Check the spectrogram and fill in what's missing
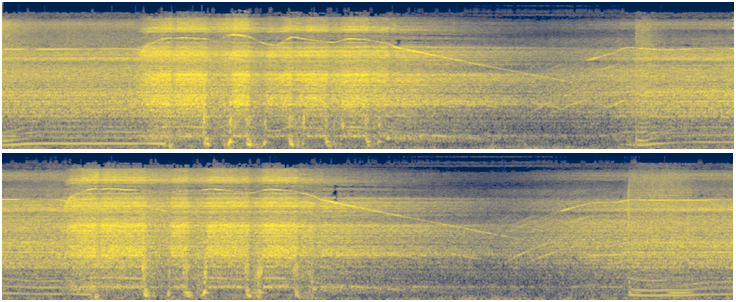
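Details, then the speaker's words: Mechanical insufflation-exsufflation (CoughAssist) via face mask held with a seal in a man with spinal cord injury: cycles of forceful air blown in, then sucked out with whooshing rush and rising whine, repeating. "I'm going to hit the play button now will suck start it when he's ready and we'll go from there"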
